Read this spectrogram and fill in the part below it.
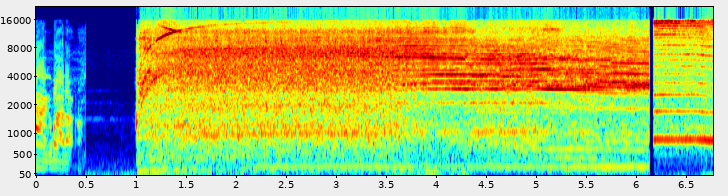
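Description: An angle grinder whines loudly as it cuts.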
